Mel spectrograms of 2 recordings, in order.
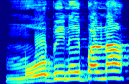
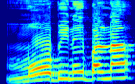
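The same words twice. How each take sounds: Both takes have the same delivery.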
